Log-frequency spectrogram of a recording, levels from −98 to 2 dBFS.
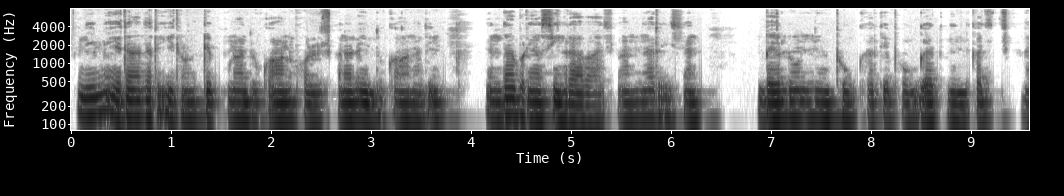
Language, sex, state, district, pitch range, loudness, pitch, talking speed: Sadri, male, Chhattisgarh, Jashpur, 115-120 Hz, -18 LUFS, 115 Hz, 50 wpm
